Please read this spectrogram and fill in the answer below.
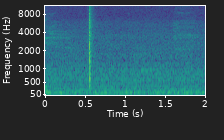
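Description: A single sharp click about half a second in: a wooden pastel pencil knocking against its metal tin as it is lifted out. A steady low hum runs underneath.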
